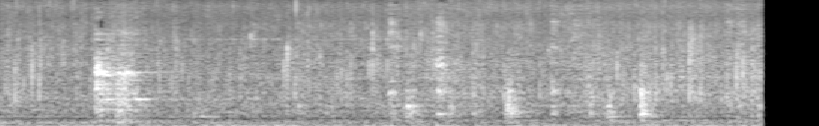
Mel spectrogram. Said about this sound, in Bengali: হালকা হালকা ভাজা হয়ে গেছে।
